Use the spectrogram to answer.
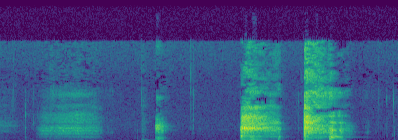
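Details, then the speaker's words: Adult who has been very ill for several days, still coughing and wanting to sneeze: a breathy throat sound, a brief catch, then two sharp explosive coughs in a quiet room, cough during illness. "I know shipped and I still have a cough like I'm just dying to sneeze so I know that I'm ill just great"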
